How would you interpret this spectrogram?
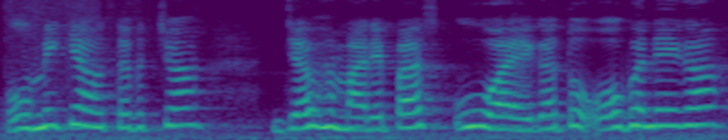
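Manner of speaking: normal talking voice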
